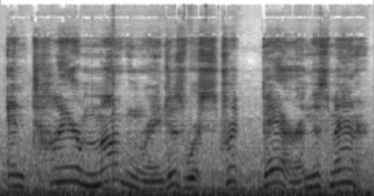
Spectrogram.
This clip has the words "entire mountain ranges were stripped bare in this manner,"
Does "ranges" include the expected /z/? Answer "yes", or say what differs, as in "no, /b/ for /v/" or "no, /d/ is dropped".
yes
